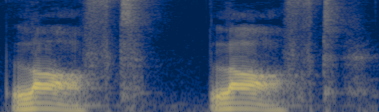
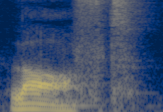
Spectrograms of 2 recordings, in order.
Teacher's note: It's the f sound, f. No vibration at all.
